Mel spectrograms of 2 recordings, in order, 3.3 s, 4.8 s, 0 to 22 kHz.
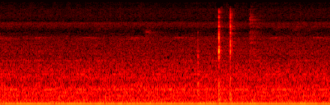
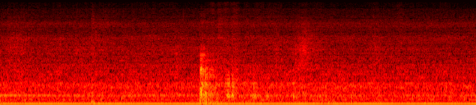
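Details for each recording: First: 2008 Dodge Ram 6.7 Cummins with random stalling, power loss and code P1011 (low high-pressure fuel pressure): two crisp relay clicks with no pump whir; the aftermarket lift pump does not run due to a blown fuse. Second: 2008 Dodge Ram 6.7 Cummins diesel towed in for random stalling and power loss, code P1011 (high-pressure fuel pressure low): aftermarket lift pump commanded on by scan tool after replacing its blown 10 A fuse. Quiet steady low hum with faint even whine; pump running normally.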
